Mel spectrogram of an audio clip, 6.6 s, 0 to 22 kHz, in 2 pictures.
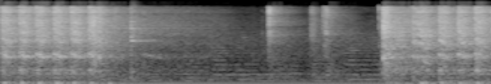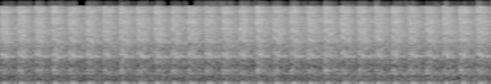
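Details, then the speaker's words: Toyota MR2 track build, first start after an engine transplant from a donor, with no coolant in. The starter cranks briskly and evenly, about three turns a second, but it never catches; the owner suspects no spark and a missing earth. "Okay. So, I don't know if we've got fuel or spark or what. We got no coolant in the car at the moment, but the good thing is it's cranking over."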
